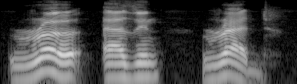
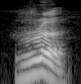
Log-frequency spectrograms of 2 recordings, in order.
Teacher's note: second liquid sound that we have is run okay the tip the tongue is raised to the palate and then it curls back slightly when we produce this sound and there is again no vibration as there is a vibration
